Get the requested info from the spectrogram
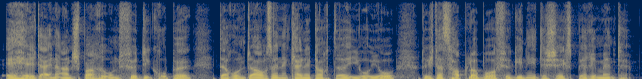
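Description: A man's voice: on the low side, brisk, warm tone, slightly rough, no room sound, studio quality. A man narrating a scripted film recap in a wry, tongue-in-cheek manner.

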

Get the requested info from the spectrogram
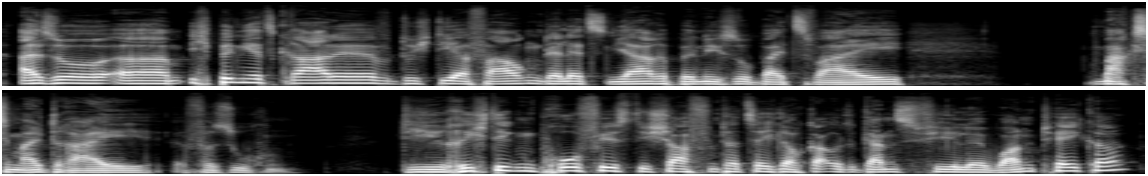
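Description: A man's voice: mid-range voice, moderate pace, a little mellow, dry recording, clean studio sound. A man with a German accent speaking casually as a podcast guest and voice actor, explaining his work with emphatic repetitions. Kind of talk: casual conversational explanation of the craft.

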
